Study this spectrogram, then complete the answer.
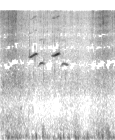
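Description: A small caged bird chirps in short, high notes.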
